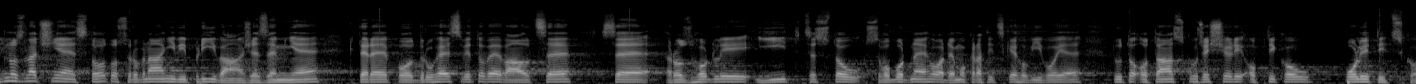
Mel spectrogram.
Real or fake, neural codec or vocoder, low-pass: real; none; 14.4 kHz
